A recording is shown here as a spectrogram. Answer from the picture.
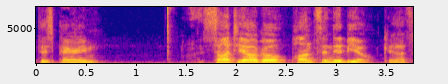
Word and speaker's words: Ponzinibbio: Santiago Ponzinibbio.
